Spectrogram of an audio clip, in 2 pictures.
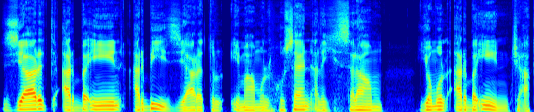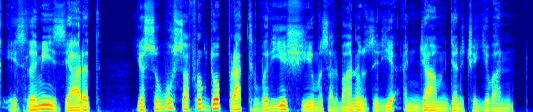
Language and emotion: Kashmiri, neutral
